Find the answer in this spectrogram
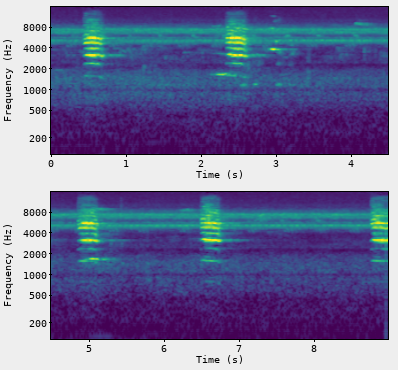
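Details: Blue jay uttering harsh, grating calls, five abrupt bursts roughly every two seconds, one followed by a fainter echo call, over a continuous high buzzing background.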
